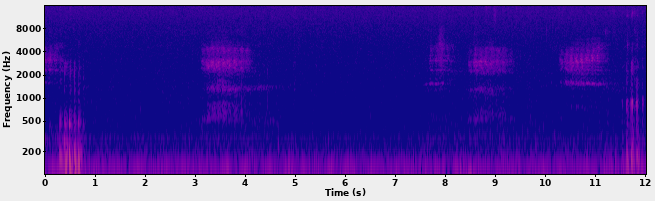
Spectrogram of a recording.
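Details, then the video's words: Newborn lambs under five hours old, born that day, walking and nursing with their mother; several soft, short, high bleats spaced a few seconds apart over a steady low hum. "Newborn lambs walking, crying, and nursing with mother"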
